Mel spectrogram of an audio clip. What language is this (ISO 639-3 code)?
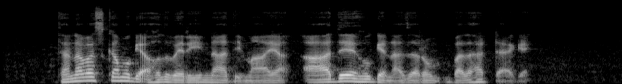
div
